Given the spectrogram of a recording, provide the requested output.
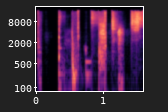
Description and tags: A pack of loopable and mixable electronic beats which will loop at APPROXIMATELY 150 bpm. You need to string them together or loop them to get the effect and they were made for a project with a deliberate loose feel.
